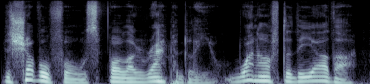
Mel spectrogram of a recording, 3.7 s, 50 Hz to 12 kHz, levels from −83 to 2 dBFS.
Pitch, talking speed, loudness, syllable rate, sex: 110 Hz, 130 wpm, -17 LUFS, 4.5 syllables/s, male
